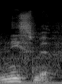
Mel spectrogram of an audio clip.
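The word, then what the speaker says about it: Nesmith: player aaron knee smith i would have thought it was nessman but i think i've been watching a little bit of nothing he's been getting run lately so they said pronounce it nice smith so sent to the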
